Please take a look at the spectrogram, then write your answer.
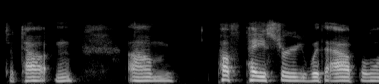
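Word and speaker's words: tatin: I always say tartaten, but it's taten.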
